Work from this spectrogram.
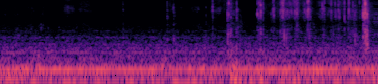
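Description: Trading card box packaging being cut open with a blade, soft scraping and crinkling of plastic and cardboard under a low steady hum, with a few sharper ticks and rustles toward the end, close and quiet.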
